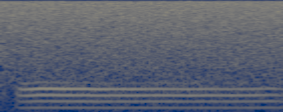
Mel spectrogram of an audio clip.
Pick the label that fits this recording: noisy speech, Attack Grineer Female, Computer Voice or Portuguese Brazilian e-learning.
noisy speech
